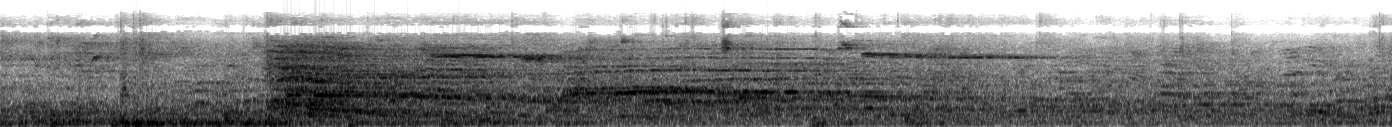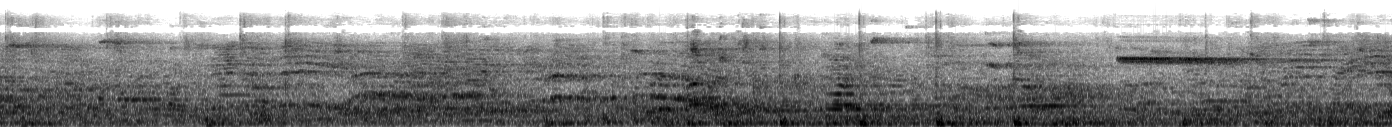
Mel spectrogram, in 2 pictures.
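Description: Voices of a crowd of players chatter and call out in a large echoing hall.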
